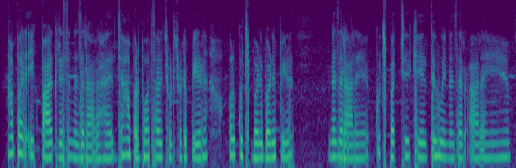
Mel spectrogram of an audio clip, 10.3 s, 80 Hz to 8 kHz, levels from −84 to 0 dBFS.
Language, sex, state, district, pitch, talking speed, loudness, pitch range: Hindi, female, Uttar Pradesh, Etah, 215 Hz, 195 wpm, -31 LUFS, 205-230 Hz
